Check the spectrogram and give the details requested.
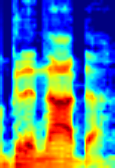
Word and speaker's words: Grenada: Forbes is from, how do you pronounce that? Grenada, Mississippi? Oh, Grenada.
